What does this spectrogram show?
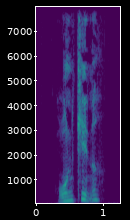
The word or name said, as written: rundkindet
